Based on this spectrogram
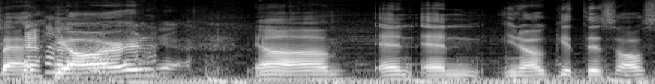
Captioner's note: laughs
